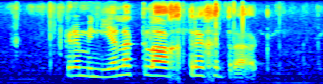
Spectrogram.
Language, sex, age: Afrikaans, female, 19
